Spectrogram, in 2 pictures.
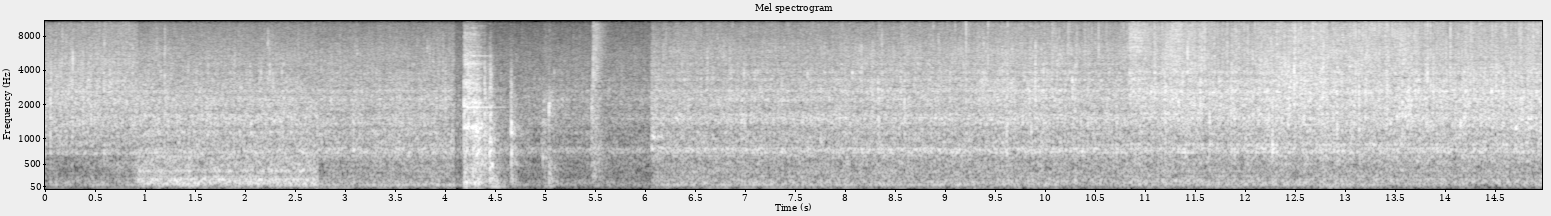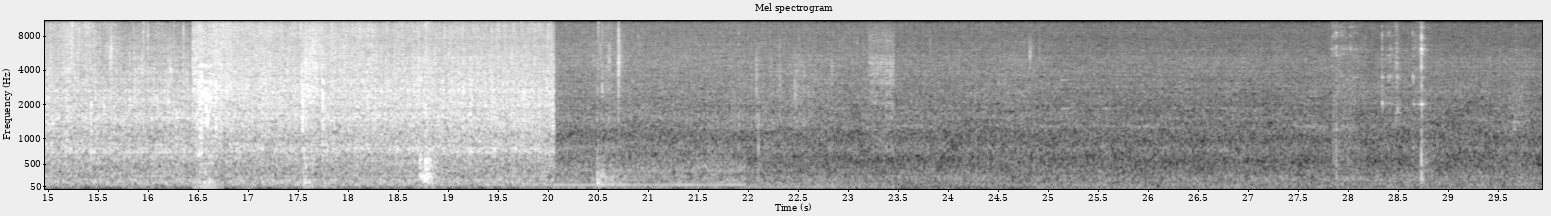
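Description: Food frying in pans, a steady sizzle: beef bulgogi stirred with a silicone spatula, then chive pancake batter frying in oil. The sizzling stops abruptly about two-thirds of the way through, and after that it is much quieter, with a few light clicks.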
